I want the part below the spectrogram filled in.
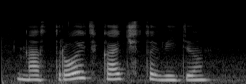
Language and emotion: Russian, neutral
